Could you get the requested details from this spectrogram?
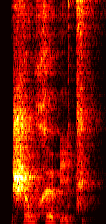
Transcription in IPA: ʃ ɤ w x ɘ ʔ i t͡s

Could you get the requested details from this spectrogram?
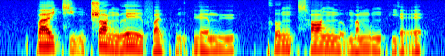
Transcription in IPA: p a˥ ɪ̯ t͡ɕ ḭ˨˩ ŋ ʈ͡ʂ ɑ˥˧ ŋ l e˥˩ ɪ̯ f a˩ ɪ̯ pʰ ʊ̰˨˩ ŋ t̪ ɥ ɛ˧˥ m y˧˥ | kʰ ɤ˥ ŋ t͡sʰ ɑ˥ ŋ n̪ ɤ̰˨˩ m ä˦ m ʊ˧˥ ŋ pʰ j ɛ̰˨˩˦

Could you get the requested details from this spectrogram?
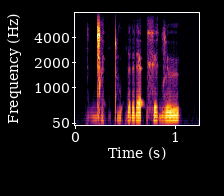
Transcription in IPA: ɡ͡ǀ ɛ̤ ʔ tʷ a̤ ʔ r ɛ ʔ x e ɡ l ʉ

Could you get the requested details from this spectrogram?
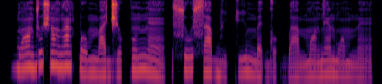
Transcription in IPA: b ɔ̃˦ d u˦ ʃ ɔ̃˦ ɡ ã˦ k͡p o˧ m a˧ d͡ʒ o˧ k ũ˦ n ɛ̃˦˨ | s u˦ s a˧ b i˨ k i˧ m ɛ˨ ɡ o˨ ɡ͡b a˨ m ɔ̃˧ d ɛ̃˦ b ɔ̃˧ m ɛ̃˨

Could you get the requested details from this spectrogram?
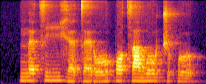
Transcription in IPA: n ɛ˦ t͡s iː˦ ɣ ɛ˨ t ɛ˨ ɾ oː˨˦ p ɔ˦ t͡s a˦ w oː˦ t͡ʃ ʊ˨ k͡p ʊ˨

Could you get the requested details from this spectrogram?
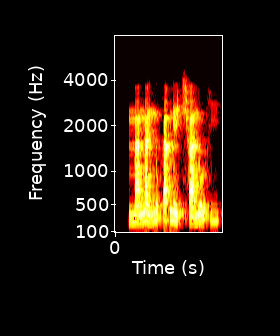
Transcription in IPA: m ä˨ ŋ a̰˦˨ ɪ̯ n o̰˦˨ k ä˦ ʔ l e˨ t͡ɕʰ ä˨ n o̰˦˨ ʊ̯ h i˦

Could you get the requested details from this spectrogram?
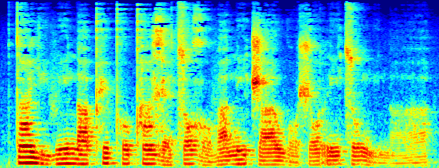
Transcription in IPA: t ã˦ j i˨ β ĩ˦ n a˦ pʰ ɪ˦ pʰ o˦ pʰ ã˦ ɣ ɛ˨ t͡s ɔ˦ ɣ ɔ˨ β a˦ n ĩ˦ t͡ʃ aː˦ w ɔ˨ ʃ ɔ˦ r ĩ˦ t͡s o˦ ŋ i˨ n aː˨˦

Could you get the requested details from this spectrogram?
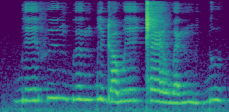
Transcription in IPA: ɡ͡b eː˧ f yː˥ ŋ ɡ͡b øː˥ ŋ ɓ i˥˧ ɖ ɑ˧ w eː˧ ǁ æː˧˩ w æ˩˧ ŋ ŋ͡m i˩˧ ɡ͡b ɯ˥˧

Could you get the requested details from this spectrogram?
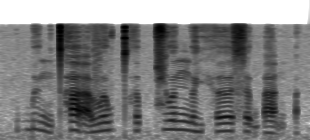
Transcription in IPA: ɓ ɨ˧˩ ŋ t̪ʰ a̰ː˧˨ v ə˧ w t̪ʰ ə˨˩ p̚ t͡ɕ u˧ ə̯ ŋ ə˨˩ j h əː˧ s ə̰˧˨ w ʔ a̰˧˨ n ʔ

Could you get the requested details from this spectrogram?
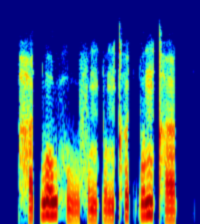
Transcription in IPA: h ɐ˨˥ t̚ w o˥ w h uː˨˩ f ʊ˨ ŋ p ʊ˨˥ ŋ kʰ ɵ˧ t̚ p ʊ˥ ŋ kʰ ɐ˨˥ k̚

